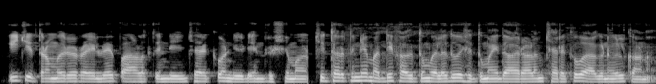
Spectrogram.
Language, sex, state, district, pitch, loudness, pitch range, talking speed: Malayalam, male, Kerala, Kollam, 140 Hz, -14 LUFS, 135-150 Hz, 155 wpm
